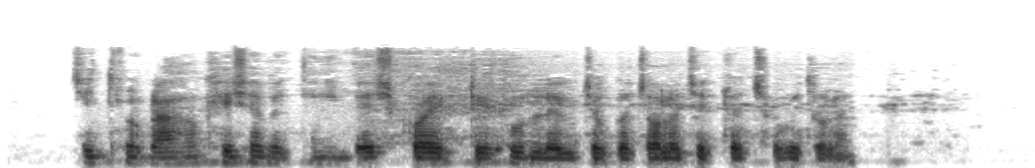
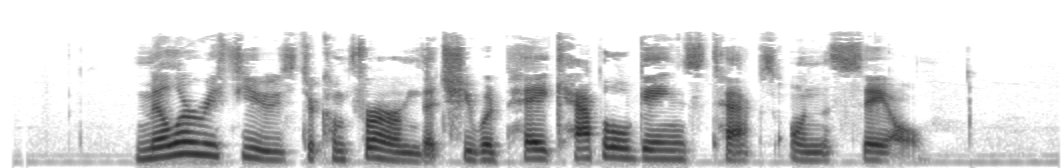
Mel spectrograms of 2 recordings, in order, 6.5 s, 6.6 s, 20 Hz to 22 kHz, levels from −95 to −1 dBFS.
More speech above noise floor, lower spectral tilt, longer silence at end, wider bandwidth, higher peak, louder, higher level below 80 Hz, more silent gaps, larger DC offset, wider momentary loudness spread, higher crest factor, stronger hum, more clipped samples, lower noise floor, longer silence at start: first, 59 dB vs 43 dB; first, -5.5 dB/octave vs -3.5 dB/octave; about the same, 0.9 s vs 0.9 s; second, 8 kHz vs 11 kHz; about the same, -4 dBFS vs -2 dBFS; about the same, -21 LUFS vs -23 LUFS; first, -60 dBFS vs -78 dBFS; neither; neither; about the same, 9 LU vs 10 LU; about the same, 18 dB vs 22 dB; neither; neither; first, -79 dBFS vs -66 dBFS; second, 0.45 s vs 0.85 s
